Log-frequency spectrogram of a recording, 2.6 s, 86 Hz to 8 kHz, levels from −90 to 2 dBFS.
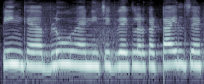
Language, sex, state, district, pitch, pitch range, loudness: Hindi, female, Bihar, West Champaran, 240 Hz, 235-250 Hz, -13 LUFS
